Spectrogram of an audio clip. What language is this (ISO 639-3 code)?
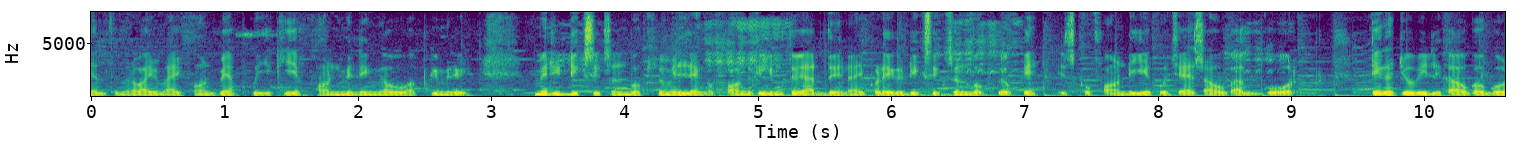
hin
